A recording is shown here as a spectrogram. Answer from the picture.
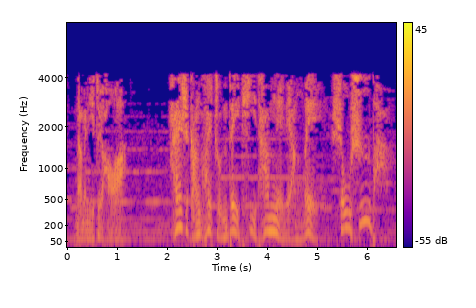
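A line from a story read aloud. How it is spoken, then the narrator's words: Flat, indifferent. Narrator (Chinese): 狄青林淡淡的说道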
